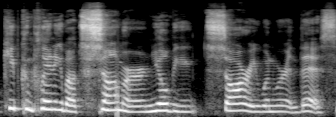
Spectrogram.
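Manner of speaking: mock warning. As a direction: wag a finger at summer complainers. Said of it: "And it was like".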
